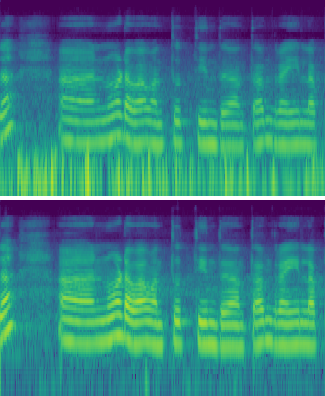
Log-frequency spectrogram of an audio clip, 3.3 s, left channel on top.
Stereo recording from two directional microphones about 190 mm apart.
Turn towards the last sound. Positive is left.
turn(degrees=-5)  # may be behind; listen again after turning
